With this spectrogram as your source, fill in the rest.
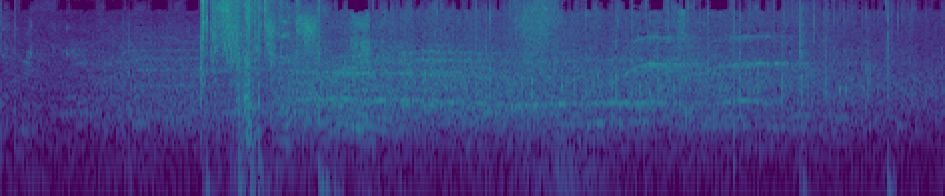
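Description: A crowd cheers loudly and then settles.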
